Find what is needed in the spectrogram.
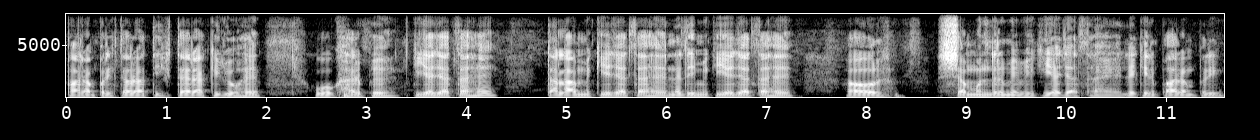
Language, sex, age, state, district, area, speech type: Hindi, male, 45-60, Uttar Pradesh, Jaunpur, rural, spontaneous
